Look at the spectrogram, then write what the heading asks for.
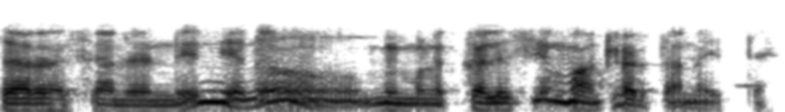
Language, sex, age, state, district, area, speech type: Telugu, male, 45-60, Andhra Pradesh, N T Rama Rao, urban, conversation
